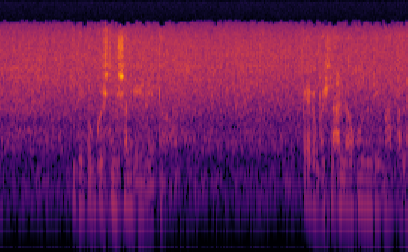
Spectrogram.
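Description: An elderly man speaks in a low, sorrowful voice, close by.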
